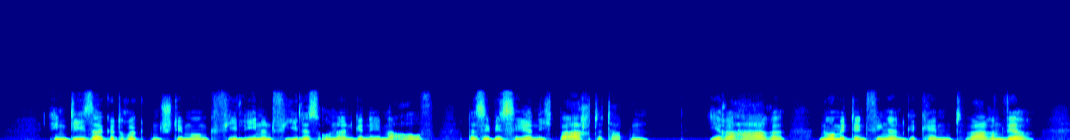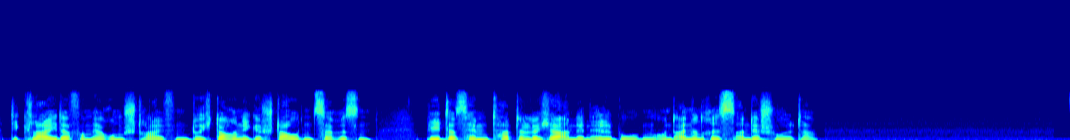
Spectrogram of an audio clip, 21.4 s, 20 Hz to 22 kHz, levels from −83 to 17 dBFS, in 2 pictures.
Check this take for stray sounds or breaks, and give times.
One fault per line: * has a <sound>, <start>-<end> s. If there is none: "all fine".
all fine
